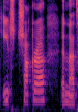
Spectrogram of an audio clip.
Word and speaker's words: chakra: And you turned me on to the chakra balancing or whatever, where it like each chakra, and that's how it's pronounced, chakra, is a different chant, and it goes through the different chants for each chakra.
